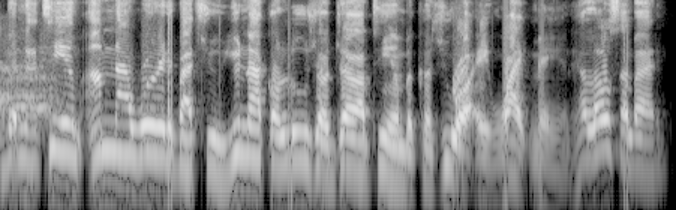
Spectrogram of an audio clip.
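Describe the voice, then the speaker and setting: A man hosting a casual live stream, talking in an animated, mocking way and repeating his phrases for effect. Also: fairly high pitch, a little fast.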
